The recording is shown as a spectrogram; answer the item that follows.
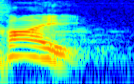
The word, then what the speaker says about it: chai: And that word life in the Hebrew is pronounced chai, like Papa Chai, almost like father of life if you translate it.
